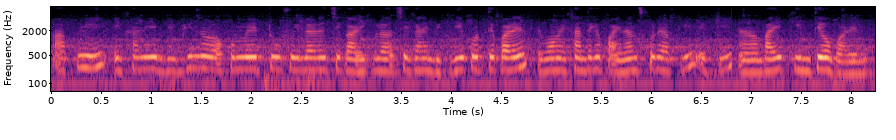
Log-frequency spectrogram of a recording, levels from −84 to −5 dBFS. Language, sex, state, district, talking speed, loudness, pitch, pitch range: Bengali, female, West Bengal, North 24 Parganas, 190 wpm, -29 LUFS, 215 Hz, 205-240 Hz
